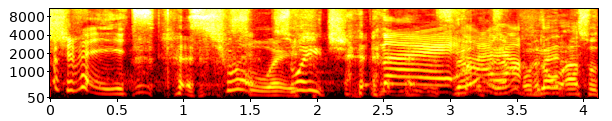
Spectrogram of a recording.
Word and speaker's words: Schweiz: skit, det är att jag tydligen uttalar Swage fel. Swage! Jag vet inte, Swage, alltså det är det. För, jag vet bara att jag sa det. Det heter inte det, det heter Schweiz.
